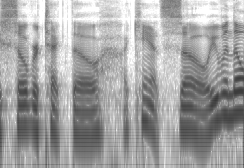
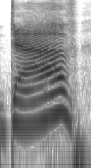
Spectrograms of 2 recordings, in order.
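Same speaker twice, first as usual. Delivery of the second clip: loud, raised-pitch protest; shout; 4 semitones higher, 9 dB louder than usual. A narrator's reading. Kai ready to give the captain a tongue lashing, shouting. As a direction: shout the name in exasperation. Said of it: "Kai said at a shout".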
